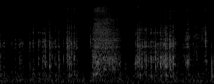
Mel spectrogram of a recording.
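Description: Small scissors snipping through a thin book page, several quiet cuts in a row.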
